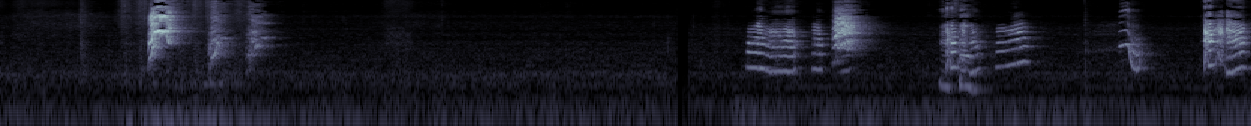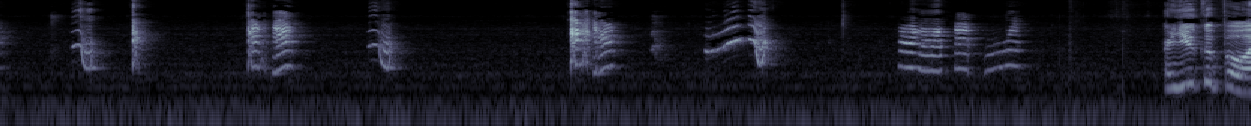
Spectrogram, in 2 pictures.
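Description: A parrot chatters and squawks in short, shrill bursts close by.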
